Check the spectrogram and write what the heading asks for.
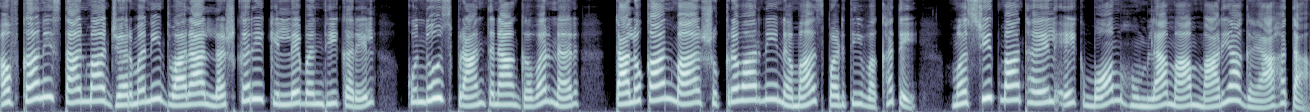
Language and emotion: Gujarati, neutral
